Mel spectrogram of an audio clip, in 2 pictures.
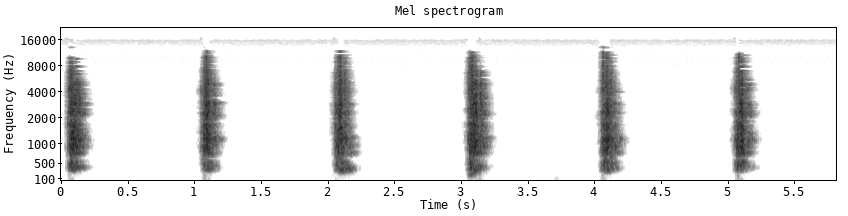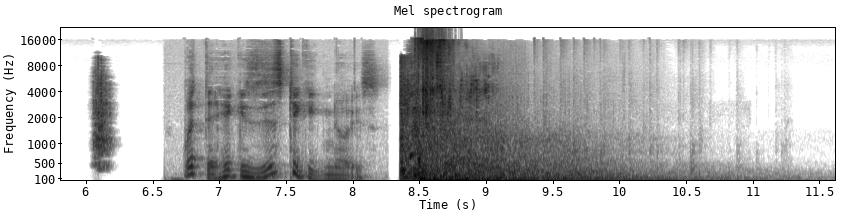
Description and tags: I Recored My New Analog Clock That Was Gifted From My Mom.
Recored On A Shure MV88+
analog-clock, bomb, clock, tic, tick, ticking, ticks, tick-tock, time, tock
